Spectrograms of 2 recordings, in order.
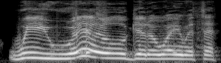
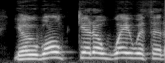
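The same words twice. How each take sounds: First: Loud, slow villain twins' yell, pitched oddly; yelled in unison. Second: Louder, defiant challenge to the villains. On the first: Twins shouting back at the girl, slow and loud. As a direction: hammer back the boast as two villains. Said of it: "they yelled in unison". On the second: Girl goading the twins into ranting, louder and defiant. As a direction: bait them with a bold threat. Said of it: "a good trigger". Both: Acted.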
